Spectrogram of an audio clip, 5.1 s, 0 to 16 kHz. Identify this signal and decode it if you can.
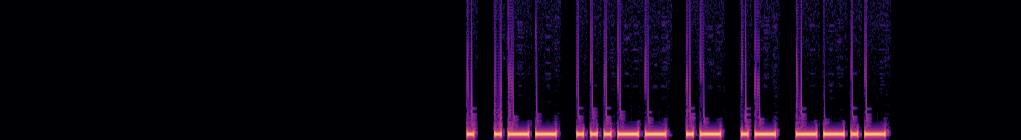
Morse code, heard as a keyed tone, about 34 wpm, 700 Hz. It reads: EW3AAQ
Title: DXCC-100 Call Signs - 6 Characters - Repeated 2x - 35wpm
